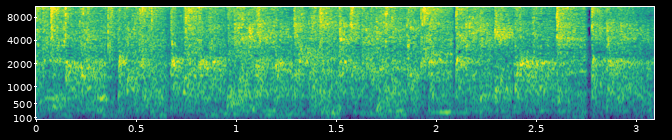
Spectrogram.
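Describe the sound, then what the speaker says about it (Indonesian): A group clapping hands together in a dense, continuous burst of applause, close and fairly loud throughout. "Tepuk tangan dulu."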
